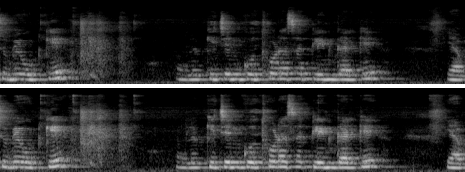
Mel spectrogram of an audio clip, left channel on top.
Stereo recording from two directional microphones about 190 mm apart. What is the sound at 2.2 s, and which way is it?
Speech, 15° right (ahead or behind).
